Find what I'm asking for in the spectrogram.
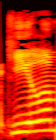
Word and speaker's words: Gila: A Gila monster? Is it G-I-L-A? – Yes. Don't you pronounce it like with an H?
